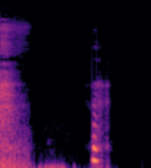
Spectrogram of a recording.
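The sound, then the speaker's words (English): A single yawn from a person lying down: a long breathy inhale that fades into a low murmur, ending in a short voiced groan-like exhale. No one speaks. “I'm yawning again.”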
